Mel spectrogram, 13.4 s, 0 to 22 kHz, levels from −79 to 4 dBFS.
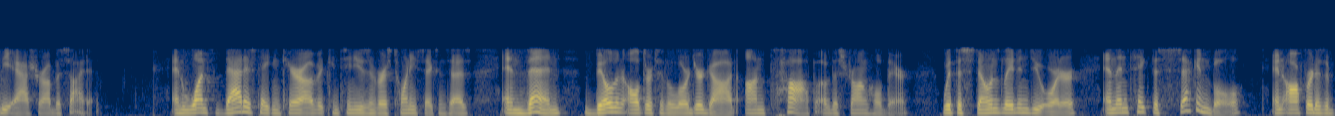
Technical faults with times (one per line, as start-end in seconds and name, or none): none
